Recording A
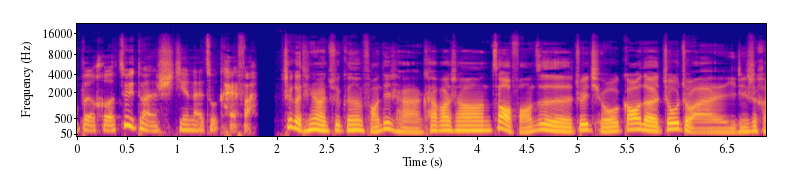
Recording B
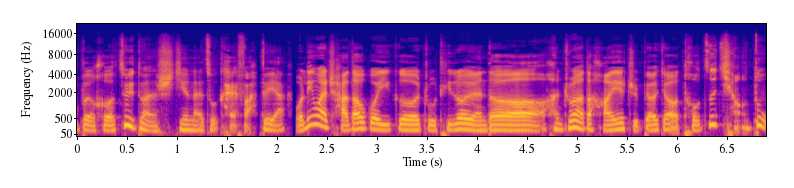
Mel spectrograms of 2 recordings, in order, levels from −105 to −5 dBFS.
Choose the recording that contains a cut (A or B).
B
